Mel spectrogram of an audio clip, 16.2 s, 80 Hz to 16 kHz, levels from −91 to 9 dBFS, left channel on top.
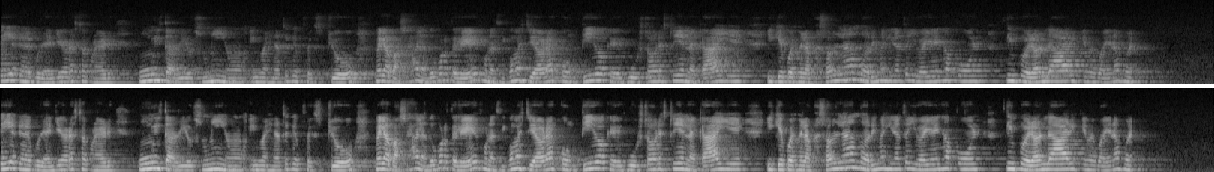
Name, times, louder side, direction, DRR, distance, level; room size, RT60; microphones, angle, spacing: voice 1, 0.0-15.1, right 6 dB, 50° right, 13 dB, 0.3 m, -25 dB
14.0 x 4.7 x 3.4 m, 1.5 s
head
